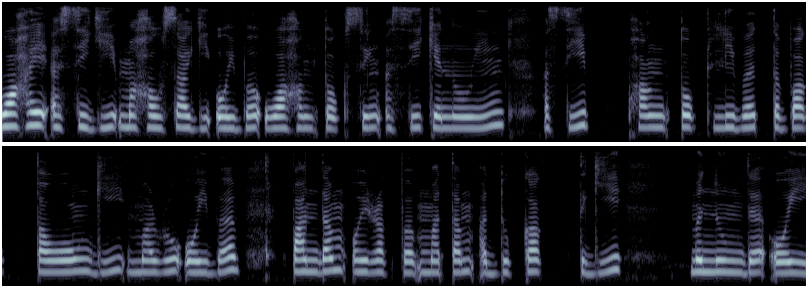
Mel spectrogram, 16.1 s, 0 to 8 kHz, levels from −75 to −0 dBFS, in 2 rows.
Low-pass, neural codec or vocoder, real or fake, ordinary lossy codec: 7.2 kHz; none; real; none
